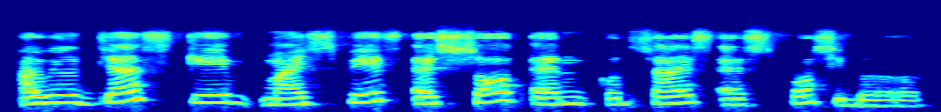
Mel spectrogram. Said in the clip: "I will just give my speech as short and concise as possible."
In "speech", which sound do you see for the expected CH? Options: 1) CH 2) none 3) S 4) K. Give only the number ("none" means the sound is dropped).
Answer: 3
